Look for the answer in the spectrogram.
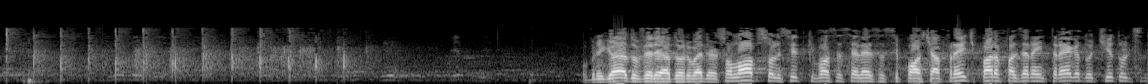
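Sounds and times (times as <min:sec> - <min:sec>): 
round of applause: 0:00.0 - 0:03.8
faint murmur: 0:03.4 - 0:05.9
speech: 0:05.9 - 0:11.4.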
